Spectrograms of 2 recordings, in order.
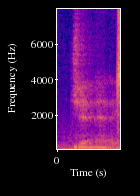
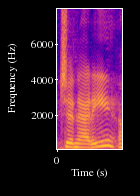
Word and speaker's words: Jannetty: Jannetty. – Jannetty.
